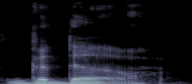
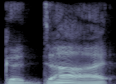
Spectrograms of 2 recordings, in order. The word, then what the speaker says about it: Godot: whole game already but gadot's name is pronounced godot see see greg why didn't you say that you never told me that you just always went good dot and i'm like how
